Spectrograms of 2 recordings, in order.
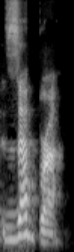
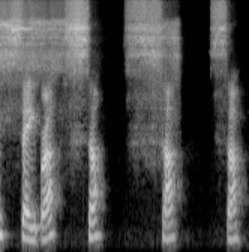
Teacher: so one is voiced and the other one is unvoiced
